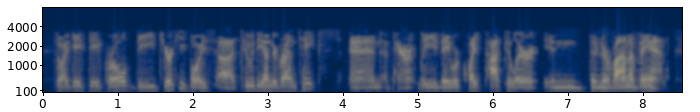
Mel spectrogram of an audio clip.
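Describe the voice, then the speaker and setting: This is a man with a normal speaking voice at a medium pitch. He talks at a moderate pace, with fairly even intonation. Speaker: record store owner. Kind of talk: voicemail message. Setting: phone call.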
